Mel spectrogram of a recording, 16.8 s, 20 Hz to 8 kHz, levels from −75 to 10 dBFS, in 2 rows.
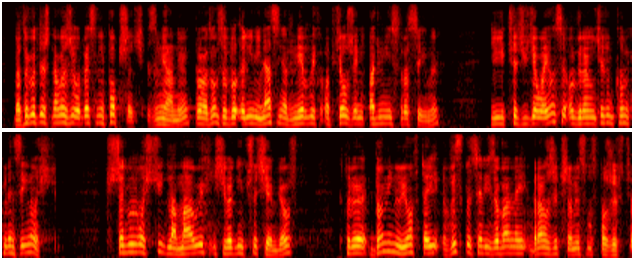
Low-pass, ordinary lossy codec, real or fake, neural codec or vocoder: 7.2 kHz; none; fake; codec, 24 kHz, 1 kbps, SNAC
